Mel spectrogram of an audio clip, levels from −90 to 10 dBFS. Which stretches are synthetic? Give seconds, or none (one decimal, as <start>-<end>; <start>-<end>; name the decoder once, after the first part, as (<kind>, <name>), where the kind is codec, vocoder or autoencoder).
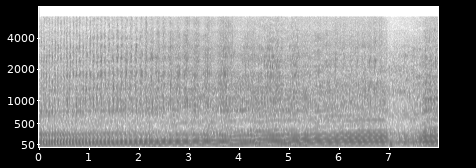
2.1-4.3 (codec, DAC); 5.2-7.5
